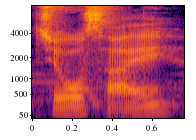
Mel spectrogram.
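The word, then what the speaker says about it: 城塞: Meanwhile, Korean uses a Chinese borrowing in the form of Japanese also has this word pronouncing it joai, although it's usually spelled a little differently.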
